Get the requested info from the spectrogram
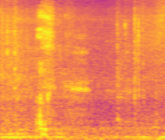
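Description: Steady low rumble in a car cabin, with a short breathy noise about half a second in.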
